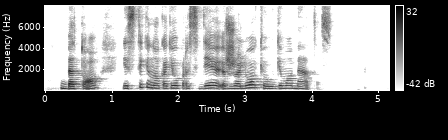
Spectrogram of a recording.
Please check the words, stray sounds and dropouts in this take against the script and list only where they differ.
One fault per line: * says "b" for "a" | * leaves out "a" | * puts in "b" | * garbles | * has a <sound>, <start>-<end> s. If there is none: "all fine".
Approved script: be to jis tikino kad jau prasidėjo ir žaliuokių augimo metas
all fine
